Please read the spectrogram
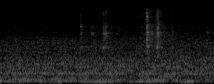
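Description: Small kitchen knife scraping and clicking faintly against a jackfruit seed held in the hand as its skin is peeled off, a few light ticks over a faint steady hum.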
